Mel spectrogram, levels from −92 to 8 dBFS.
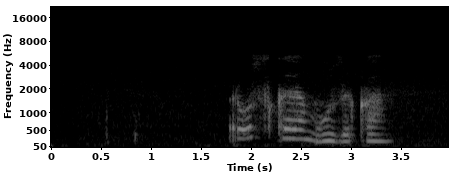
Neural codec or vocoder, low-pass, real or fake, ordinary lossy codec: none; 5.4 kHz; real; MP3, 32 kbps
